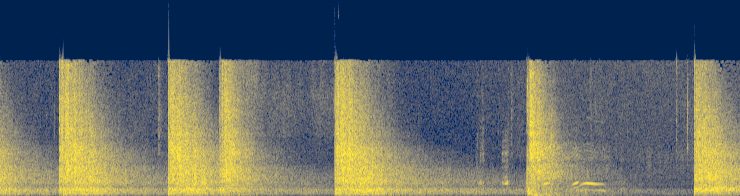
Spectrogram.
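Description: Aerial shells from a consumer firework cake bursting overhead: six loud booms spread unevenly over about nine seconds, each trailing off over a second or two.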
